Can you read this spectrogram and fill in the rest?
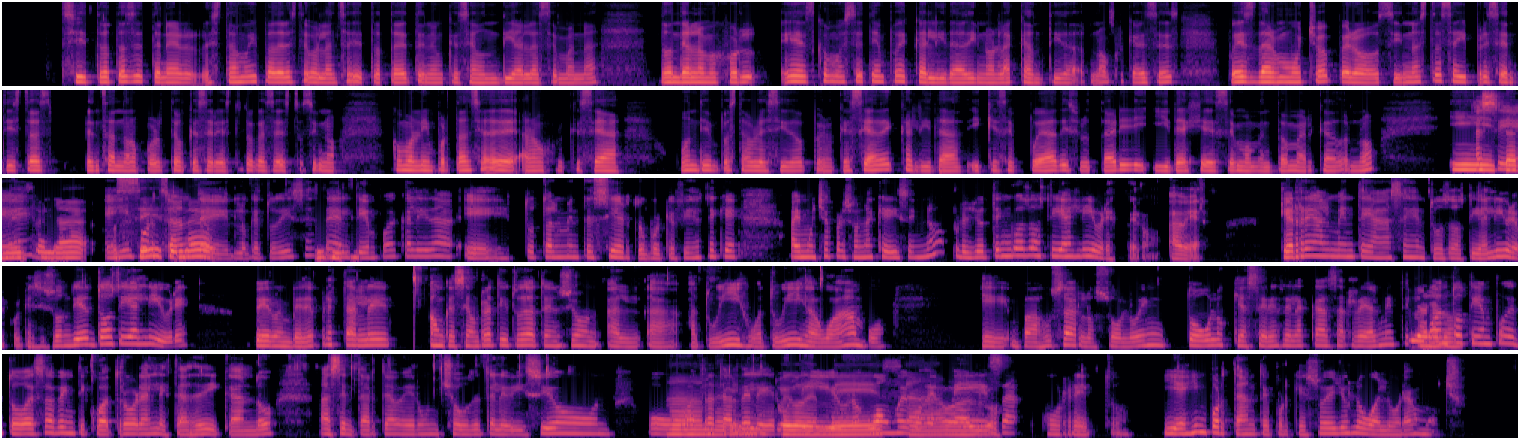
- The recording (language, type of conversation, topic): Spanish, podcast, ¿Cómo cuidas tu salud mental en días muy estresantes?
- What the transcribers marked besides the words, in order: tapping; other background noise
